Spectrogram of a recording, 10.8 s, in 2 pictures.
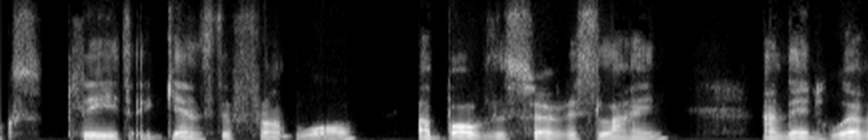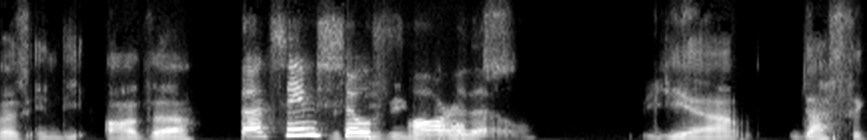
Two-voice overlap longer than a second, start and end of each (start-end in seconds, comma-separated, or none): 7.5-8.7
